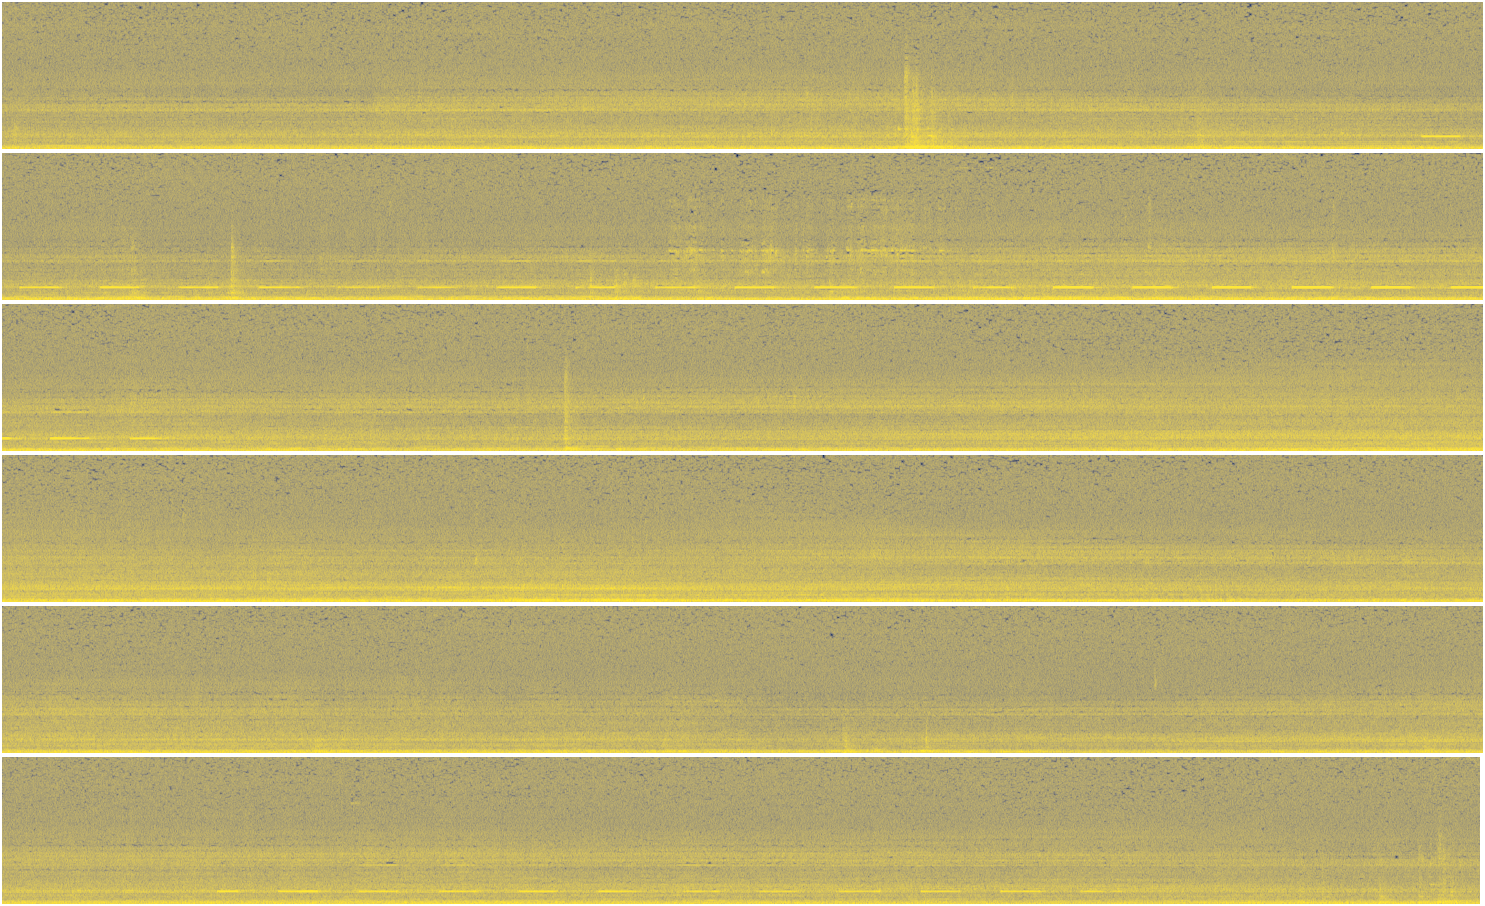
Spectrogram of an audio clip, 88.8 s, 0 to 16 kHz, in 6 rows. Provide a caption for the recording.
AMB INT CONSTRUCTION FROM APARTMENT POV LOOP
Looping ambiance of Trucks and machinery building an apartment, early state, from inside another (finished) apartment by it. Recorded at approx. 5 meters from the window in front of the area with a Tascam Dr-40.
construction, engine, engines, inside, interior, machinery, truck, trucks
